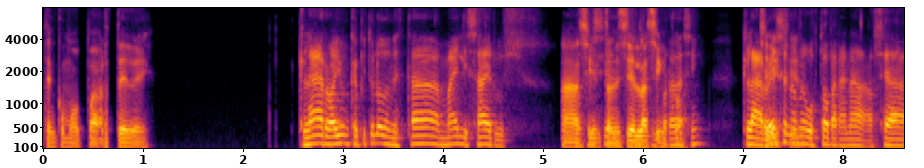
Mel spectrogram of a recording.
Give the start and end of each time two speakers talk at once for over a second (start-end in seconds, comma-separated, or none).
5.3-6.5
